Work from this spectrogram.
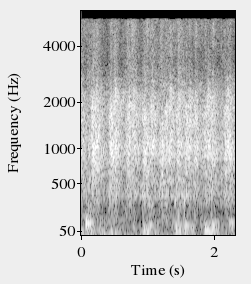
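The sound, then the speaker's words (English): An audience at an evening church service claps in praise, producing a full, slightly muffled crackle of many hands that swells and eases in loose pulses without pause. “Give the Lord a hand clap of praise tonight.”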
